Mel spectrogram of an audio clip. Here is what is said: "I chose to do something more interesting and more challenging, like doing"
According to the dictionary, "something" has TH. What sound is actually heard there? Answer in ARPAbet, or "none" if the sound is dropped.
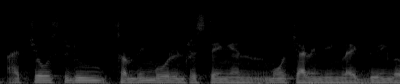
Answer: T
